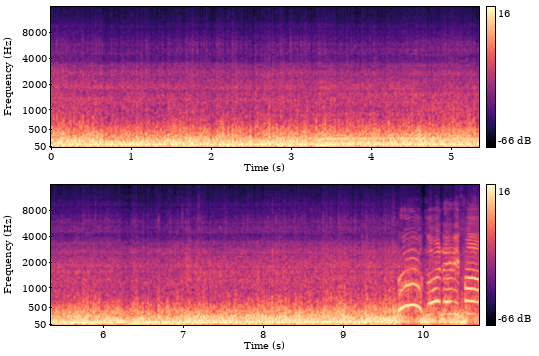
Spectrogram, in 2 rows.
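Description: A motorcycle cruising at about 85 mph in sixth gear gives a loud, steady engine drone with heavy wind roar throughout, and a brief rising whine near the end.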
